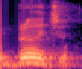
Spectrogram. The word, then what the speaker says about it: bridge: जैसे हम पढ़ते हैं ब्रज, लिखा हमने BRIDGE, यहाँ पर जी से पहले डी आ गया तो हम यहाँ पर डी का उच्चारण नहीं करेंगे, बोलेंगे ब्रज।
